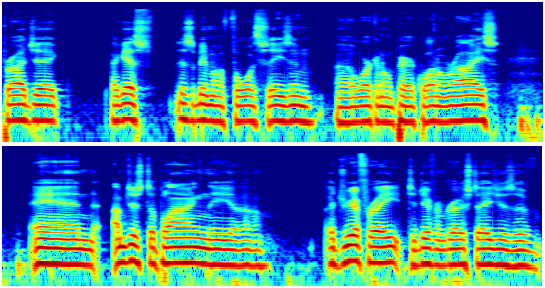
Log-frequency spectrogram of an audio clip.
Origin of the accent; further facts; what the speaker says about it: Mississippi, United States; Well, not technically. I grew up in Lafayette County, but I went to school in New Albany.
